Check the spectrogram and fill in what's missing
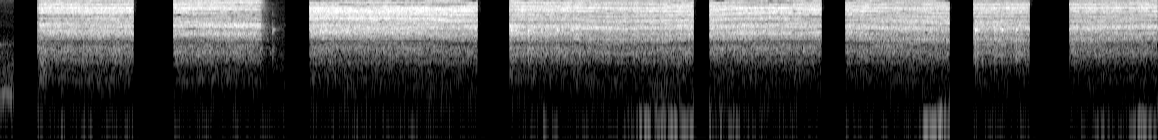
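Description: Bursts of spray paint hissing from a can, about eight sharp sprays separated by short silent pauses, close and fairly loud.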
